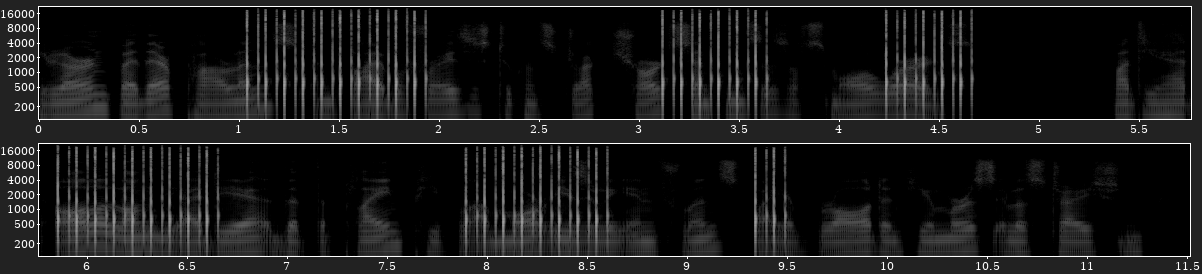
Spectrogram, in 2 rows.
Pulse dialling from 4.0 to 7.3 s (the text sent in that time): 5 9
